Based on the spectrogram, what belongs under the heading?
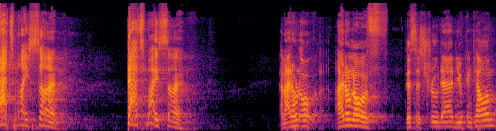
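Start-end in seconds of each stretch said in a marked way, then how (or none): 0.0-2.7 put-on yelling in a higher voice. Retelling parents in the crowd: imitating parents yelling. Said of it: "my mom and dad are yelling".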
